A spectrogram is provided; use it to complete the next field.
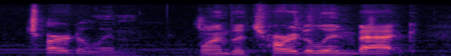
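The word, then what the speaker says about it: chardalyn: no it's okay it's hard h but it's pronounced chartalin one of the chardolin back and also let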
